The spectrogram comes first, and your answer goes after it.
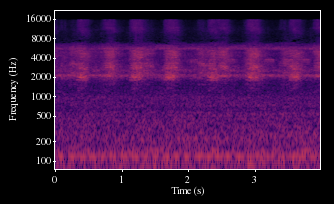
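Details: Night chorus of crickets in the woods, recorded September 2, 2023 on a Samsung Galaxy S22 Ultra with a Shure MV88+ stereo microphone; bright, buzzy chirps rise and fall in a steady pulse near two per second, over faint low rumble.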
